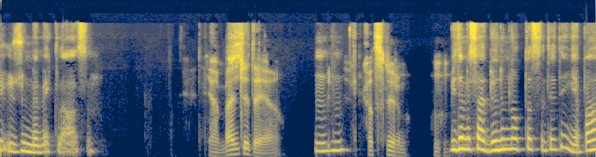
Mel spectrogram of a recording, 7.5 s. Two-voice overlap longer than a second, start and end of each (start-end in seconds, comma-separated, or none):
none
